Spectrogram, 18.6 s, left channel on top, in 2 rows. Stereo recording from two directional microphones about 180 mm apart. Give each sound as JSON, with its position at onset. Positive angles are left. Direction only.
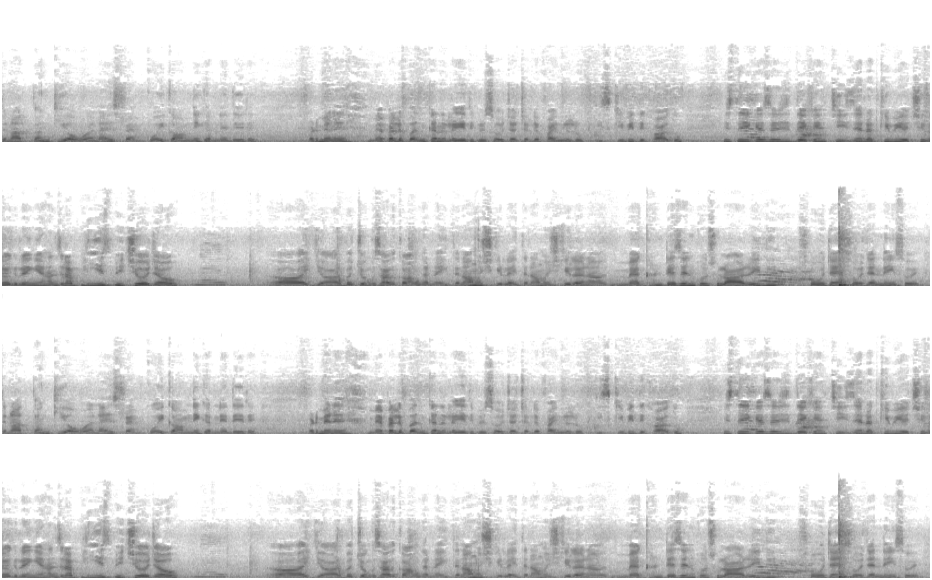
{"t": 1.7, "sound": "a woman's voice", "side_deg": 0}
{"t": 12.0, "sound": "a woman's voice", "side_deg": 0}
